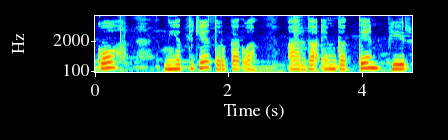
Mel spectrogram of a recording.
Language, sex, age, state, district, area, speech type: Santali, female, 18-30, Jharkhand, Seraikela Kharsawan, rural, spontaneous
